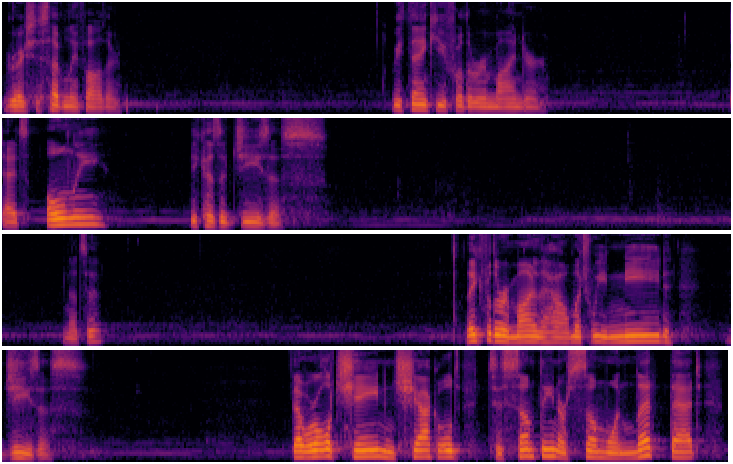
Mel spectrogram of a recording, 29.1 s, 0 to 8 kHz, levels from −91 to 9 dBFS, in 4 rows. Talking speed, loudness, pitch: 85 wpm, -27 LUFS, 180 Hz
